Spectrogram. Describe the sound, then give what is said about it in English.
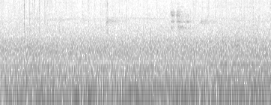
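A bee, placed on a man so that it will sting him, buzzes in a steady, continuous low drone that holds for a few seconds, with faint high chirps in the background and no talking. “It's so funny, he puts the bee on him and the bee just won't do it.”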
